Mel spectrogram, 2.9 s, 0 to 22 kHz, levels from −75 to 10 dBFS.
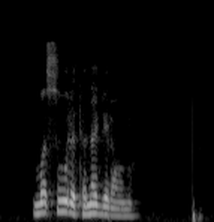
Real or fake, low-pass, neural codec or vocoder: fake; 9.9 kHz; codec, 44.1 kHz, 2.6 kbps, SNAC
